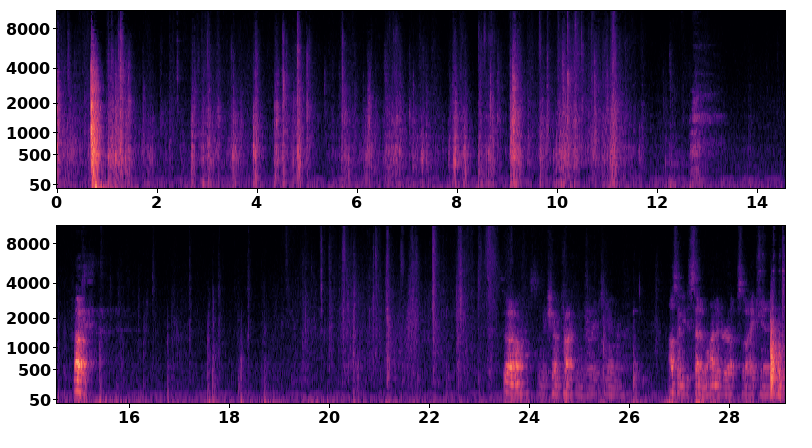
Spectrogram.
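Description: Paper rustles and taps as sheets are handled.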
